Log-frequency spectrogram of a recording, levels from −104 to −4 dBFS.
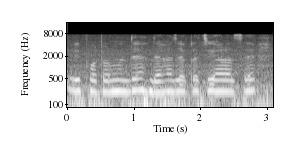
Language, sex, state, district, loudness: Bengali, female, Assam, Hailakandi, -15 LUFS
